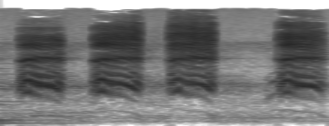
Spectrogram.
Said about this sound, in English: American crows stream by overhead in the late afternoon, rivers of crows. These are crows on a mission. They're headed to their night roost, a giant avian slumber party.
